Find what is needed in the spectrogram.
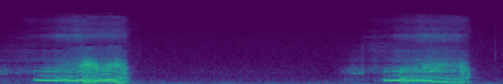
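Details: Snoring recorded with the SnoreLab phone app during sleep: two loud, rough, buzzing snores about five seconds apart with quiet pauses between them.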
